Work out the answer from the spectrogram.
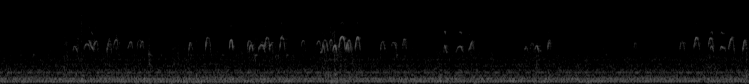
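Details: Chorus of high peeps from two-day-old ducklings, short upslurred notes tumbling almost continuously in overlapping runs above a droning background hum.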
